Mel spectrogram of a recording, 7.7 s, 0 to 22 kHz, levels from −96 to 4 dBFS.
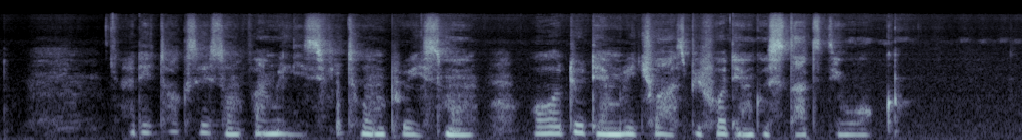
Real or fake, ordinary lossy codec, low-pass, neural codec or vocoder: fake; none; 14.4 kHz; vocoder, 44.1 kHz, 128 mel bands, Pupu-Vocoder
